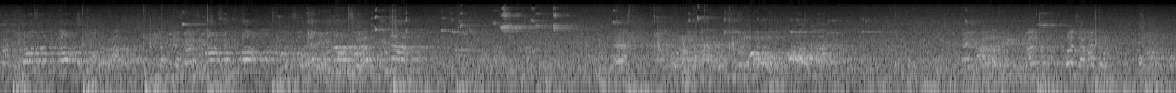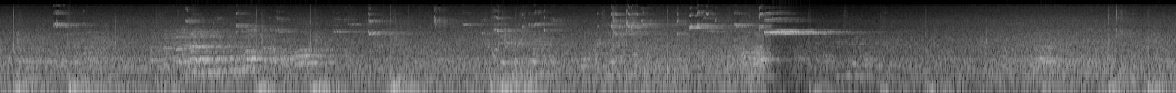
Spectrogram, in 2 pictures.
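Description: A basketball bouncing on a gym floor during play, echoing in a large hall, with players' voices calling out. Near the end there is a short, sharp, high whistle blast.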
